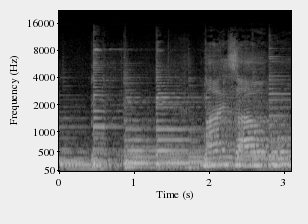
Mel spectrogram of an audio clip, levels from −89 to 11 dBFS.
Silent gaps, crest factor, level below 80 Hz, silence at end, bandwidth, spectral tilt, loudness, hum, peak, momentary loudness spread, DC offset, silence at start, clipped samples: none; 16 dB; -56 dBFS; 0 s; 13.5 kHz; -6 dB/octave; -24 LUFS; none; -8 dBFS; 5 LU; under 0.1%; 0 s; under 0.1%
